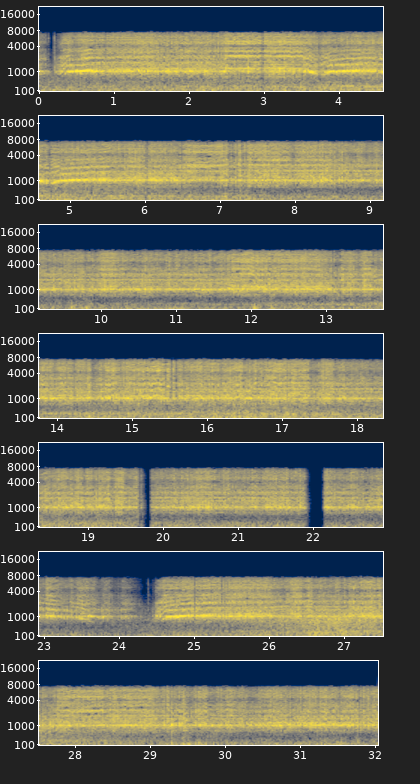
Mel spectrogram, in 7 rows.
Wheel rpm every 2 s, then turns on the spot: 100, 160, 130, 160, 160, 160, 160, 160, 160, 160, 160, 100, 120, 160, 160, 160.
none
